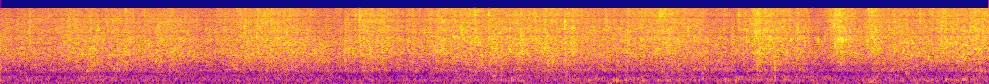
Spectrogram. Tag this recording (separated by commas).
swimming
